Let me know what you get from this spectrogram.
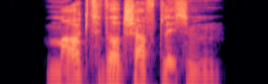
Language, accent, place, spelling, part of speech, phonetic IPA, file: German, Germany, Berlin, marktwirtschaftlichem, adjective, [ˈmaʁktvɪʁtʃaftlɪçm̩], De-marktwirtschaftlichem.ogg
- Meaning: strong dative masculine/neuter singular of marktwirtschaftlich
